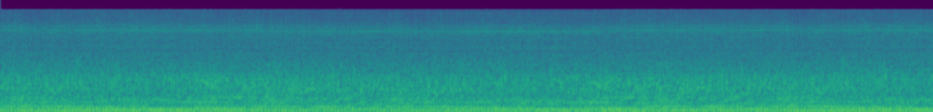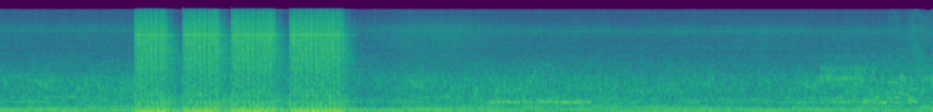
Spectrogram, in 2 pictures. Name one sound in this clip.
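A piston-engined fighter plane's engine drones.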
